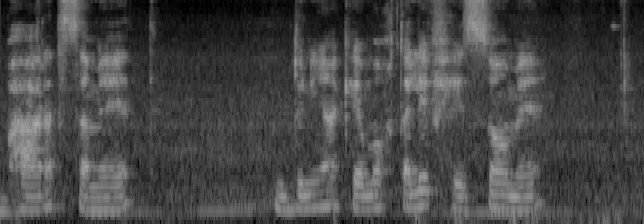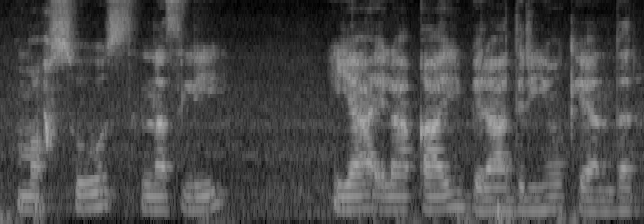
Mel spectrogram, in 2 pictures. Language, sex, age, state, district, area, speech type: Urdu, male, 18-30, Delhi, North East Delhi, rural, spontaneous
